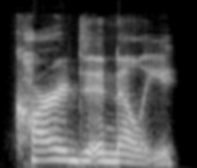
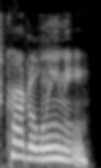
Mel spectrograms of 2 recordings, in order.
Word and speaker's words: Cardellini: It's Cardinelli. Cardinelli. Card like a playing card. Right. Cardinelli. Cardinelli. Yes. Are you sure? I thought it was Cardellini. Yeah. The L's are before the end.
